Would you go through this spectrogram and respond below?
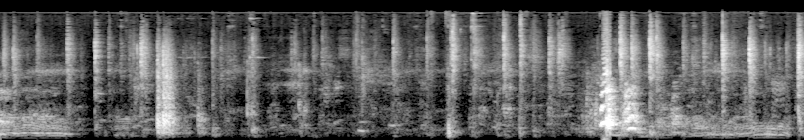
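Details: Pet dog Max play fighting with his mate Buster indoors: short growly and whining vocal bursts, with a louder outburst near the end, among thumps and scuffling.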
